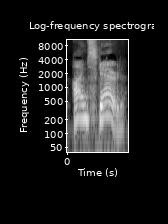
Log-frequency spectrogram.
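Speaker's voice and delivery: high, loud retold panic; mock scared yell. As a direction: imitate a frightened patient yelling over his friend. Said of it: "this poor guy is yelling".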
